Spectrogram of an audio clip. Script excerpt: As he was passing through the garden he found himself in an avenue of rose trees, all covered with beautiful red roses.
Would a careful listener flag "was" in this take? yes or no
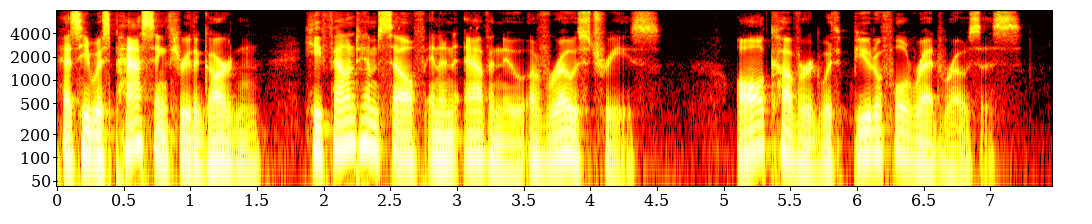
no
